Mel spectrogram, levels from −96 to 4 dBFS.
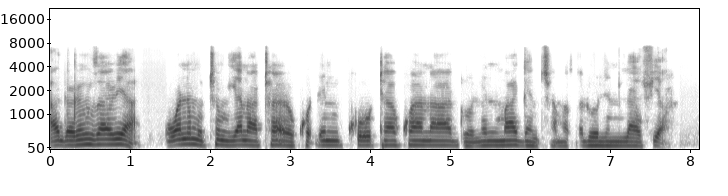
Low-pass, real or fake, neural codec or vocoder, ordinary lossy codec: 7.2 kHz; fake; codec, 16 kHz, 4 kbps, X-Codec, HuBERT features, trained on general audio; none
